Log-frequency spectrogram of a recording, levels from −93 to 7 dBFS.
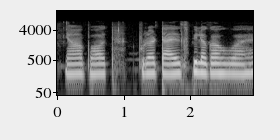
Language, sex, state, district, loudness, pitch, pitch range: Hindi, female, Jharkhand, Deoghar, -18 LUFS, 195 Hz, 195-200 Hz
